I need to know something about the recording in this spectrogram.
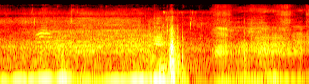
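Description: A wooden chest lid thuds shut.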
